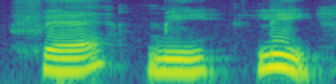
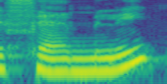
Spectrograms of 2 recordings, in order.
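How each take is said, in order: First: फैमिली slowly split as फै-मि-ली; syllable by syllable. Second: Said in the usual way. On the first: Shown as a demonstration. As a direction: break फैमिली into three separate beats, fai-mi-lee. (फैमिली को syllables में तोड़कर, फै-मि-ली) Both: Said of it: "syllable में break करते हैं".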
